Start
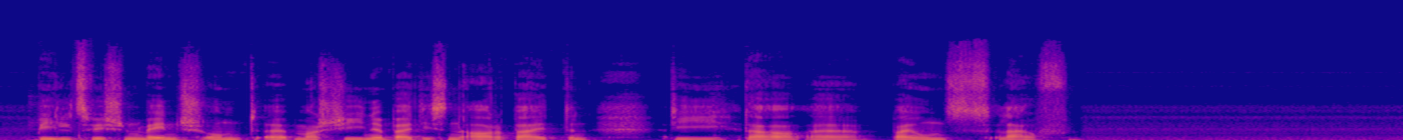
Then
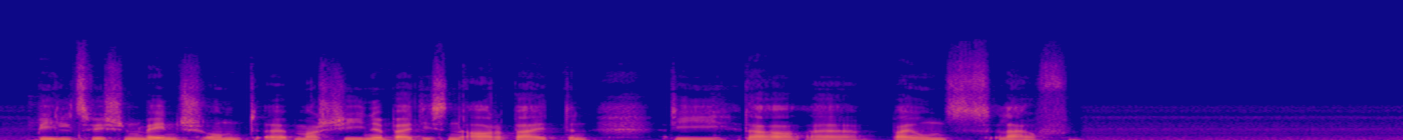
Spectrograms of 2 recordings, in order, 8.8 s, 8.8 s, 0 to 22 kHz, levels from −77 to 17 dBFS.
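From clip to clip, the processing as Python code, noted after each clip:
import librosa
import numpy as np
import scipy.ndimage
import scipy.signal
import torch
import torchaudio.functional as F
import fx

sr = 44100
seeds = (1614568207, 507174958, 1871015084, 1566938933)

y = fx.high_shelf(x, sr, hz=8300.0, db=-11.5)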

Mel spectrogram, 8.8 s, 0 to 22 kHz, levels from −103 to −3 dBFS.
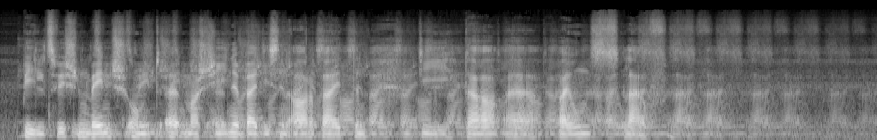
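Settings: y = fx.echo_swing(x, sr, ms=777, ratio=1.5, feedback_pct=50, wet_db=-12)
y = F.gain(torch.from_numpy(y), 4.5).numpy()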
